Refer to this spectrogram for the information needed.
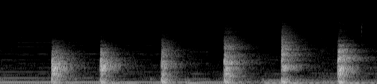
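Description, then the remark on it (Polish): A child knocks on a door six times, the hollow raps spaced unevenly, with a low steady hum underneath and no talking. “Dziecko puka.”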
